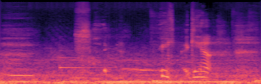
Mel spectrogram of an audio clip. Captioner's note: sniffles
